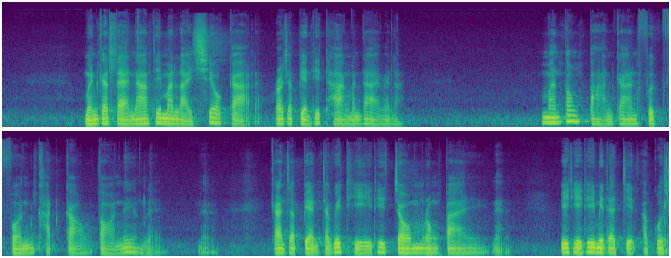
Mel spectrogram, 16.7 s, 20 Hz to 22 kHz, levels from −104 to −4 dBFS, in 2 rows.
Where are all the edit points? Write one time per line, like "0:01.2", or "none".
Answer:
none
